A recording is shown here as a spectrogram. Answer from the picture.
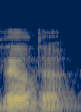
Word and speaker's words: delta: The sound of delta is similar to the sound in then.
